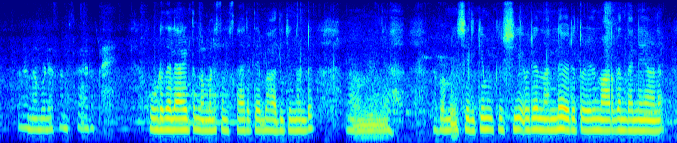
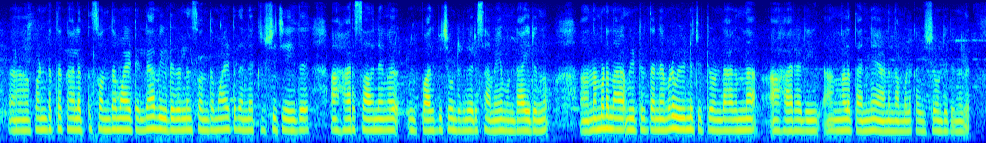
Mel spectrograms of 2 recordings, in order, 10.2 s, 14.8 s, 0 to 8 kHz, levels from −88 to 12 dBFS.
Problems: background sounds at intervals, low volume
